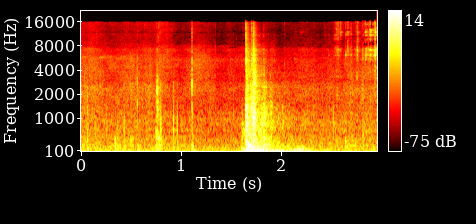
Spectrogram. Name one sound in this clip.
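A glass door clunks as it opens.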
